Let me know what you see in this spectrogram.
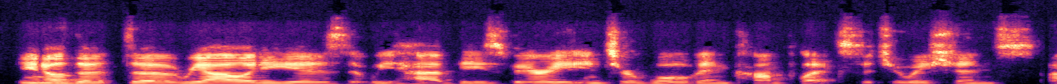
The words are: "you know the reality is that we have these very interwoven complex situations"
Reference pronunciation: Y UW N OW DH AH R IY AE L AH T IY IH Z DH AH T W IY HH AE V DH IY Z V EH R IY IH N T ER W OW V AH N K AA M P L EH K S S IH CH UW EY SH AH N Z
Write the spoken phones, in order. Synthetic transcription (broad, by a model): Y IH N OW DH AH R IY AE L AH T IY IH Z DH AH T W IY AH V DH IY Z V EH R IY IH N T ER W OW V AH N K AA M P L EH K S S IH CH UW EY SH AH N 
